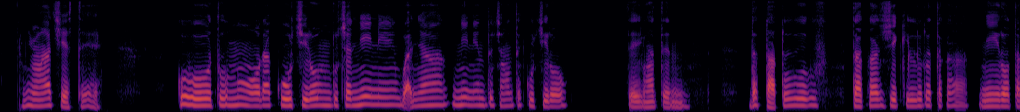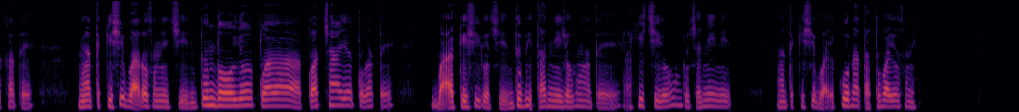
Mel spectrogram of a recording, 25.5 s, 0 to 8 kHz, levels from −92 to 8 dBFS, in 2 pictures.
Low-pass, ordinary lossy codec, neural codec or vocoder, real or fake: none; none; none; real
